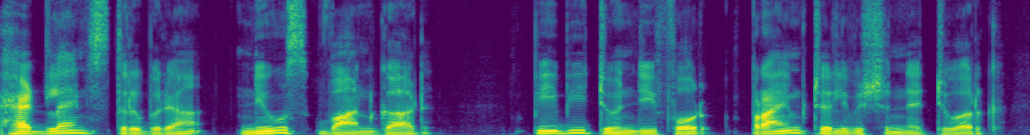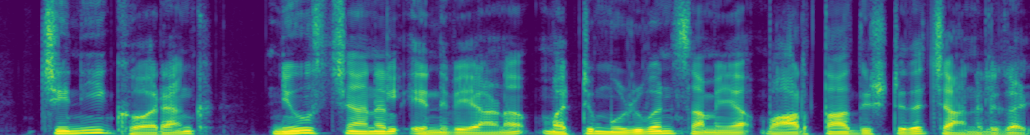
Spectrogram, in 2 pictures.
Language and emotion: Malayalam, neutral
